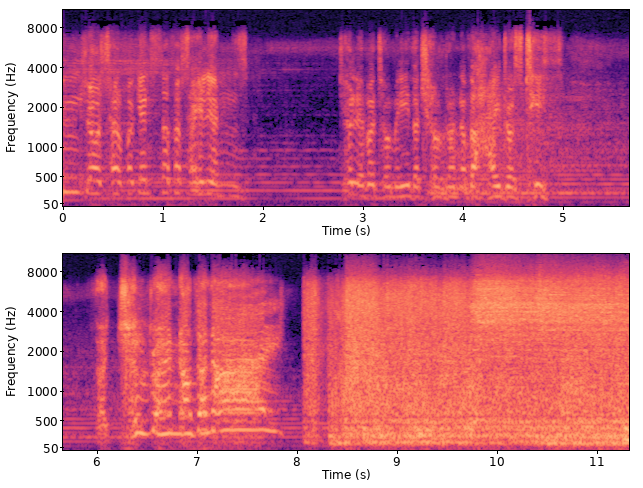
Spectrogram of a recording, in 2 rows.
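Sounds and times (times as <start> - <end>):
speech: 0.2 - 2.0, 2.8 - 5.2, 6.0 - 7.9
fireballs exploding: 8.0 - 11.3
thunder rumbling: 8.1 - 11.3.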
